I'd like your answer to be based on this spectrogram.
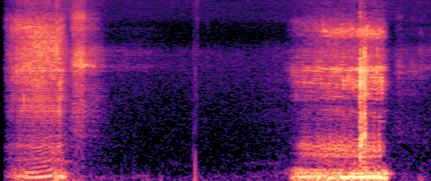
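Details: Bulldog snoring: two deep, rattling, growl-like snores separated by a quiet pause.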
